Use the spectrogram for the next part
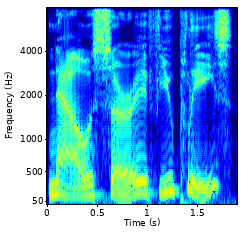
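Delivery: high, courteous request, slowing at the end; polite. A narrator's reading. Executioner politely addressing his victim Arnold, high and courteous. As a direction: invite him with gentle formality. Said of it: "said the executioner politely".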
